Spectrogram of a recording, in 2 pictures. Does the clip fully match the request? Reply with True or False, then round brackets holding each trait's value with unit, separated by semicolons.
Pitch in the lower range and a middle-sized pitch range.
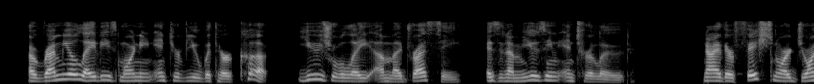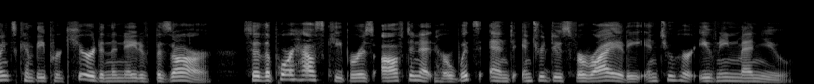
False (165 Hz; 3.4 semitones)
